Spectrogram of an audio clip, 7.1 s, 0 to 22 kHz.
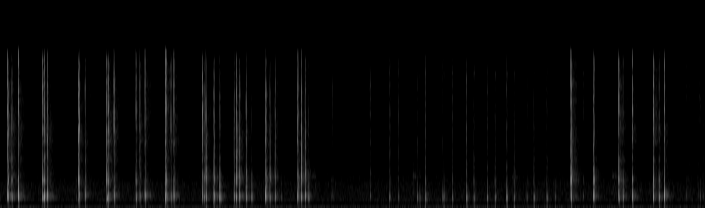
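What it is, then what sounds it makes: Gold-coated glass perfume bottle. A palm-sized, hollow, faceted gem-shaped Lady Million perfume bottle of glass with a shiny gold metallic coating, contents not visible, is held in both hands and tapped and scratched with fingernails on its faceted surfaces. The result is a quick series of sharp, bright clicks centered around 1.4 kHz, with almost no ring, loud through the first three seconds, then softer, lighter scratchy ticks before a few louder taps return near the end.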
